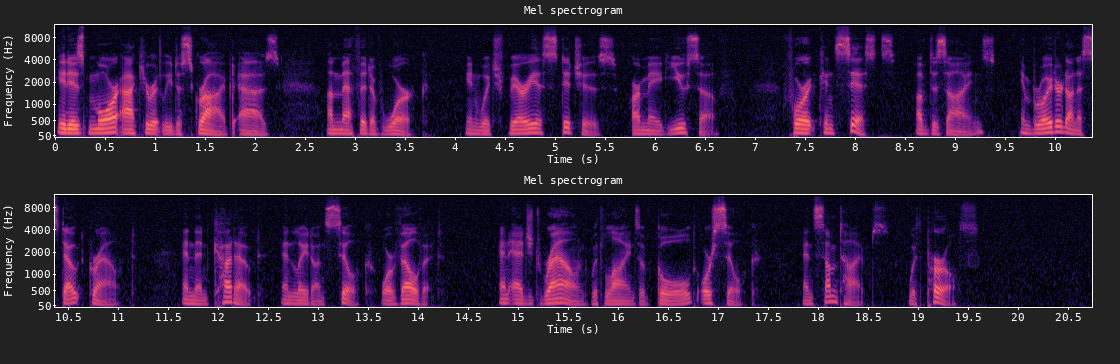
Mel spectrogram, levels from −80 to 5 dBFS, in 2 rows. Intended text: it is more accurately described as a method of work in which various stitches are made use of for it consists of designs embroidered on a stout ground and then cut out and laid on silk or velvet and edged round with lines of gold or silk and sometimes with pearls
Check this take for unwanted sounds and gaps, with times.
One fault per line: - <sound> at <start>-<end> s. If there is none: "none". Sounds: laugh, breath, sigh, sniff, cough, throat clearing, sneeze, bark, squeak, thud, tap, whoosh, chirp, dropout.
none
